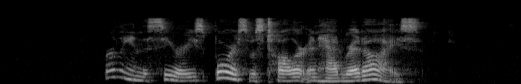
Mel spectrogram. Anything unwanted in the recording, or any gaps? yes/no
no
